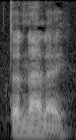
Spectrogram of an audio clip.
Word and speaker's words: Donnelly: Donnelly. I'm going to say Donnelly. Because it rhymes with Gino Ginelli.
